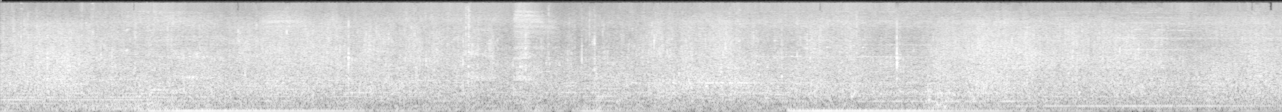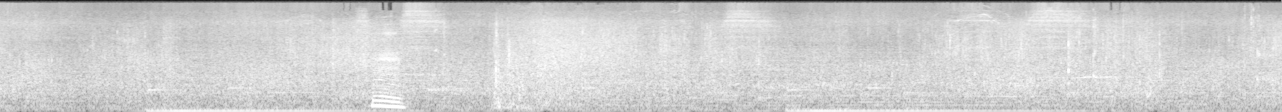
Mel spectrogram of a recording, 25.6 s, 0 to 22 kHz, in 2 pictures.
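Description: A boat gliding over the sea in The Witcher 3, with continuous waves and wind against the hull beneath game music. A brief sharp effect rings out midway, and a voice talks lightly over parts of it.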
